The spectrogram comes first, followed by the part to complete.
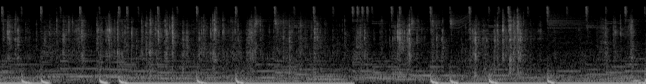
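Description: Background music with a beat: deep bass kicks that drop in pitch, quick hi-hat ticks and a steady low bass note.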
